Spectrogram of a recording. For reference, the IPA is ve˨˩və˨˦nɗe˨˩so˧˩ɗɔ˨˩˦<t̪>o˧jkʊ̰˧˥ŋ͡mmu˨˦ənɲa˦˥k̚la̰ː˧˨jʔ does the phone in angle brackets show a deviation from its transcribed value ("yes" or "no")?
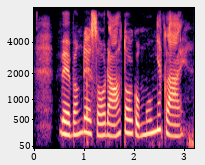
no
